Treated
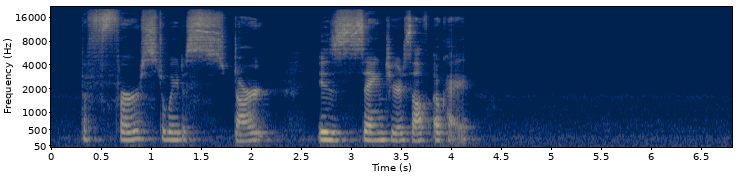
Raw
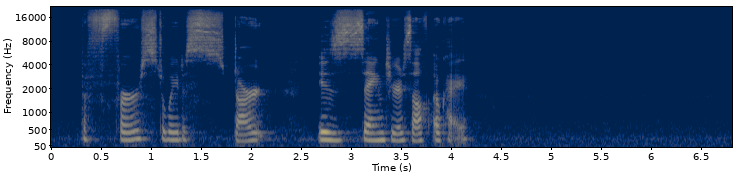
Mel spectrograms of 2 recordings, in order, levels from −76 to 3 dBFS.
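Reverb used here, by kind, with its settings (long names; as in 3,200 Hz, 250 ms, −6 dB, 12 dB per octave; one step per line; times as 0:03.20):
rectangular room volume 200 cubic metres, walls furnished, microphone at 0.55 metres
level +4.5 dB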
